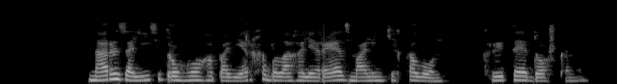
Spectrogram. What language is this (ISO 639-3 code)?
bel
